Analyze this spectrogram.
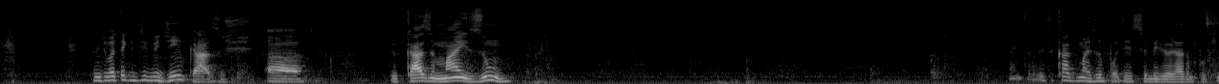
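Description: A man speaks calmly, lecturing.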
